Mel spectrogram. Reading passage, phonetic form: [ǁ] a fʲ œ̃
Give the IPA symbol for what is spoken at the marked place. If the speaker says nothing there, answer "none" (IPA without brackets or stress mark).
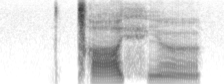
ǀ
